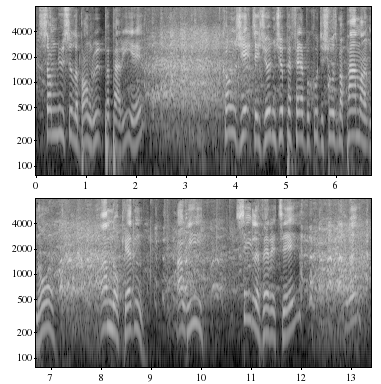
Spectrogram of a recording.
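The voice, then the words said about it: French spoken in Scottish accent. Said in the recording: “speak French in a Scottish accent”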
